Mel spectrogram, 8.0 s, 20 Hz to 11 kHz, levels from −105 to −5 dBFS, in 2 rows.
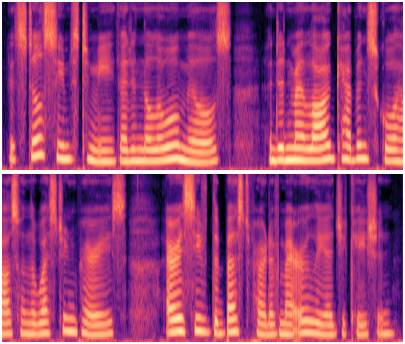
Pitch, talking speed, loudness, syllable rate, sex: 225 Hz, 215 wpm, -17 LUFS, 5.7 syllables/s, female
